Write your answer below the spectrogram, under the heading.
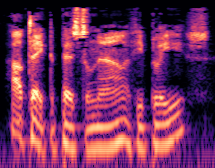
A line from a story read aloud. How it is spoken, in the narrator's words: Caleb said in a pleasant, normal voice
